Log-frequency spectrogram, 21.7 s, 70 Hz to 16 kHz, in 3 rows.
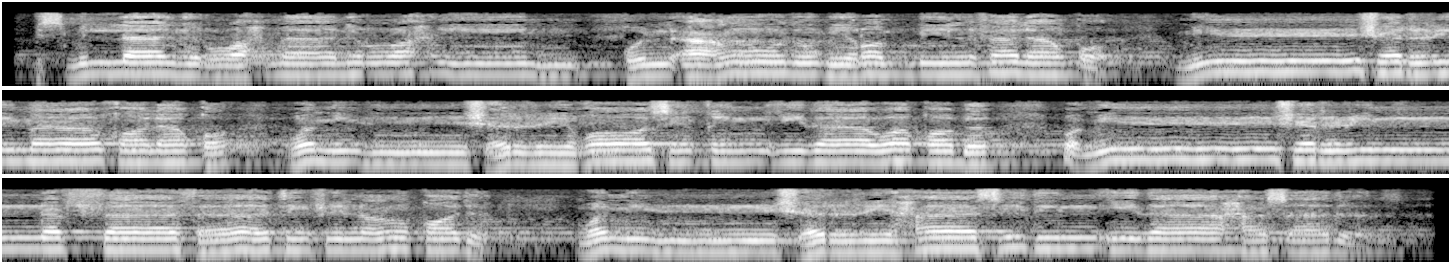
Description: تحميل : 113. سورة الفلق / القارئ عادل الكلباني / القرآن الكريم / موقع يا حسين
